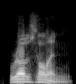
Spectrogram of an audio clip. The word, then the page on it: rosaline: American English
